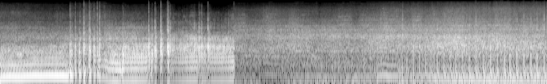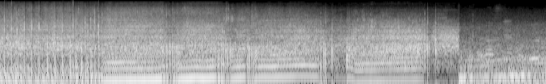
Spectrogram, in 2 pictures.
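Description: Mitsubishi Lancer Evolution rally car's turbocharged four-cylinder engine revving hard through gear changes as it passes on a snowy stage, with sharp crackling pops about a second in. The sound cuts off abruptly about two and a half seconds in to a stretch of noisy engine and tyre rush, and the rising and falling revving note comes back near the end.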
